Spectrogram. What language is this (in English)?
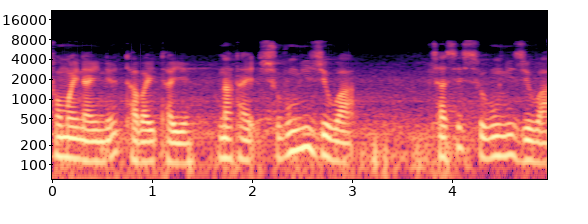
Bodo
